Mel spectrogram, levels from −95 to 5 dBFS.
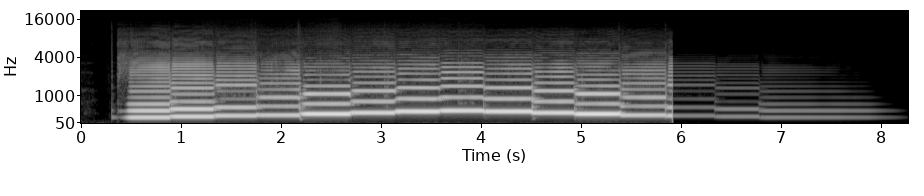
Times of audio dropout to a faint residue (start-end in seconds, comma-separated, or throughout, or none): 5.92-8.27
